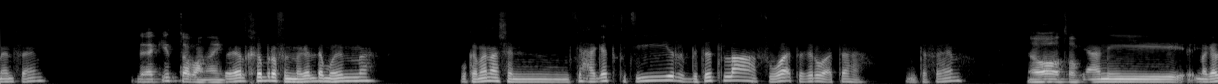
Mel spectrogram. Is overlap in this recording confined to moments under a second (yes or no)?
yes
